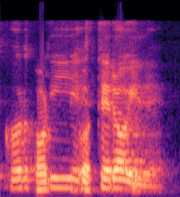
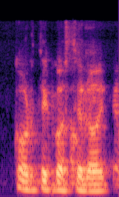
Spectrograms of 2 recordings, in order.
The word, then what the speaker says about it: corticosteroide: Entonces le debo preguntar, doctor, ¿qué hay con la interacción entre la dexametasona, un corticoide, ¿cómo se dice? Cortiesteroide. Corticosteroide o esteroide, sí.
